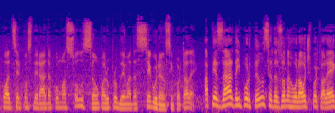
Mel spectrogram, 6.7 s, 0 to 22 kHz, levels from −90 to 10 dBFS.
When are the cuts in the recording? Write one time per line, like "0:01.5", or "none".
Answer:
0:03.8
